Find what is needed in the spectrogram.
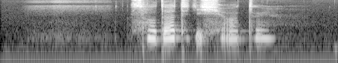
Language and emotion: Russian, sad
